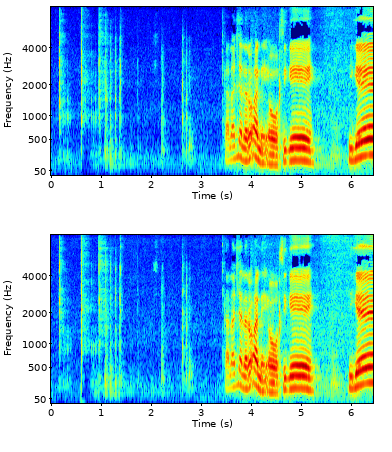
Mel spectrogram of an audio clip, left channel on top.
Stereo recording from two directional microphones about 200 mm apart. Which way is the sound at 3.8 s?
10° left (ahead or behind).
